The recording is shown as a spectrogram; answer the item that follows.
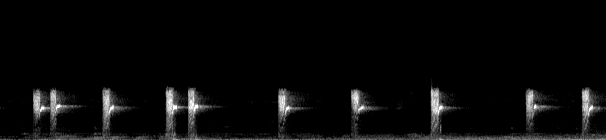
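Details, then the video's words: Lure recording of a sunbird: clean, high, sharp chirps, some given in quick pairs, each ending in a short falling whistle. The calls are spaced about a second apart over near silence. "Suara asli kolibri pancing bahan cepat respon ngeplong"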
